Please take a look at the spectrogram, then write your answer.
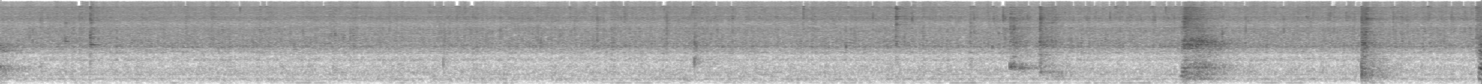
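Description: Salted onions sizzle steadily in hot oil for chicken banana leaf biryani, with a few brief scrapes and clinks from stirring near the end; no voices.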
